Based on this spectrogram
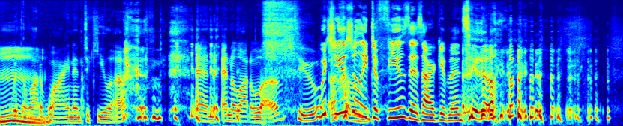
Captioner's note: laughs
